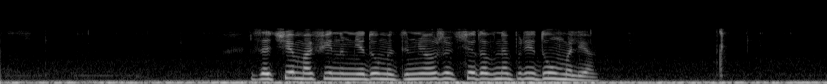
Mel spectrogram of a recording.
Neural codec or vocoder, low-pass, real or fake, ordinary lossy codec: none; 5.4 kHz; real; AAC, 48 kbps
